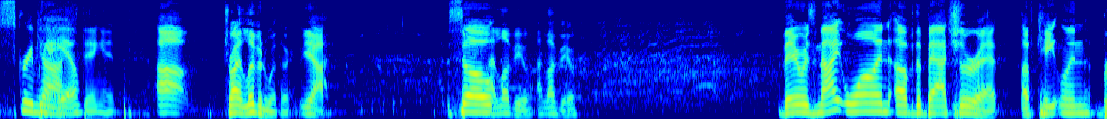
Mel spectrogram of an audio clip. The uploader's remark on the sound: Live from the Palace of Fine Arts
